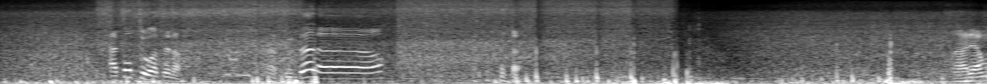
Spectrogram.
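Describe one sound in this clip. Water rushes and splashes down a slide.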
